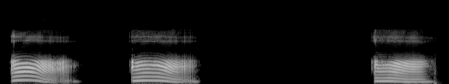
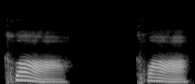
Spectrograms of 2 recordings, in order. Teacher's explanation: this low back vowel means we open our mouth really wide our jaw is low our tongue is low it's a low back vowel and by back I mean we've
